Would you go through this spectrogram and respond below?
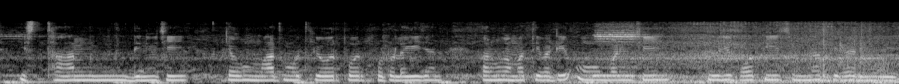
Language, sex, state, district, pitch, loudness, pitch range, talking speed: Garhwali, male, Uttarakhand, Tehri Garhwal, 195 Hz, -14 LUFS, 135-200 Hz, 175 wpm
